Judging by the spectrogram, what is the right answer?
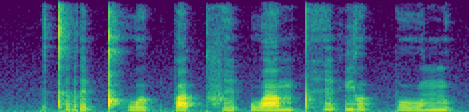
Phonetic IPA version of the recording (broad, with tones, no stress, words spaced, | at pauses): tri˥˩t̚kʰwɯ˦˥k̚pa˨˩t̚ fi˥˩ʔwa˥˩m pʰi˥˩ʔjɯ˥˩k̚ pu˦˥n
